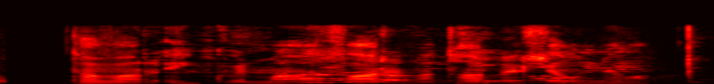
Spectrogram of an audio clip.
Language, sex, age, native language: Icelandic, male, 14, Icelandic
